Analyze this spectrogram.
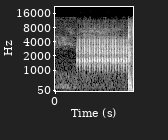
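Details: A female woodpecker drums on a dead ancient oak in courtship season, a fast, even roll of about twenty hollow knocks in one second advertising territory to mates and rivals, cut off by a loud noise burst.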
